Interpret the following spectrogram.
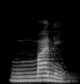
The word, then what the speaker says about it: money: Money. So money in English, even though it's spelled with an O, sounds exactly like bunny.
